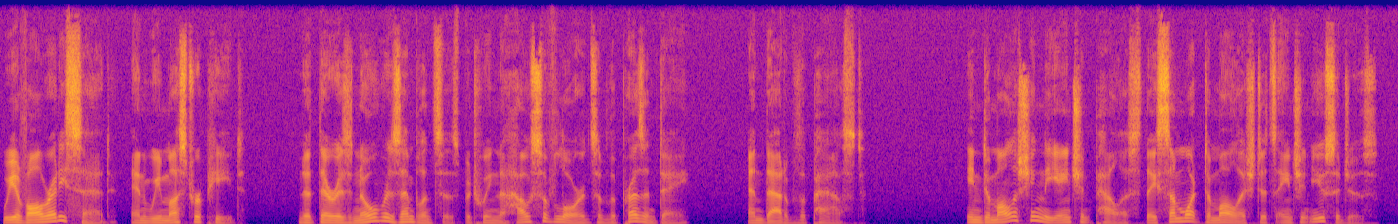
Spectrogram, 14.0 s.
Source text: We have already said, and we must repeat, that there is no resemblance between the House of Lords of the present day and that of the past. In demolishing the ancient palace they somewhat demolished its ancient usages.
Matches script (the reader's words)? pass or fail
fail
